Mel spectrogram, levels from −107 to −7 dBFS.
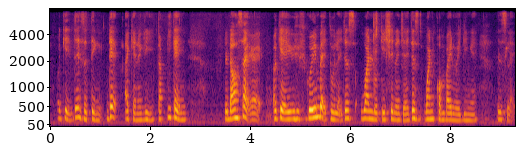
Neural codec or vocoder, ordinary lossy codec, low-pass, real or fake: none; none; 7.2 kHz; real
